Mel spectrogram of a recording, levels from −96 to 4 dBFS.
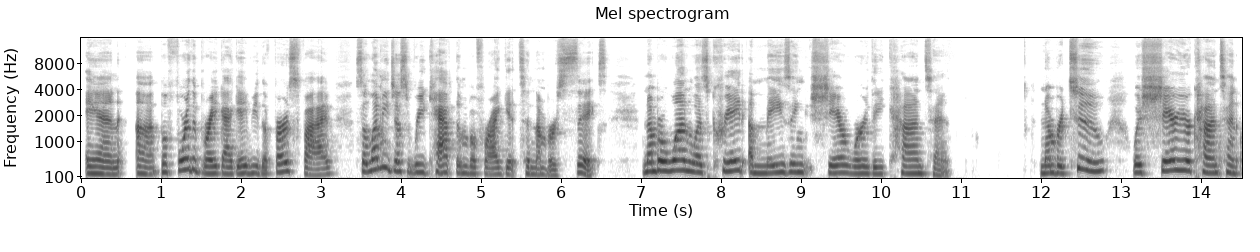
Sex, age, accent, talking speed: female, 40-59, American, 150 wpm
